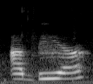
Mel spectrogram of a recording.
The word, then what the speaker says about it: AbiYah: know, they get it the way that you're pronouncing it. Sure. So it is AbiYah.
